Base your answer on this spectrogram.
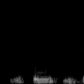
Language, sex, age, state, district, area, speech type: Santali, male, 30-45, Jharkhand, East Singhbhum, rural, conversation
